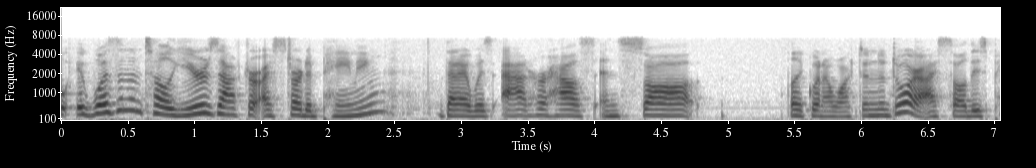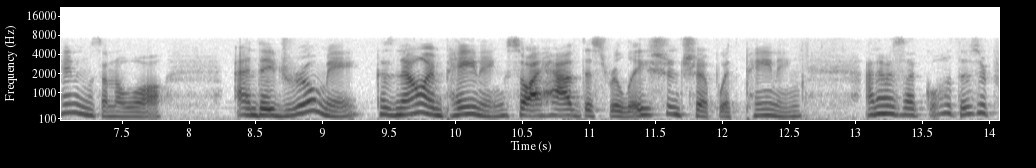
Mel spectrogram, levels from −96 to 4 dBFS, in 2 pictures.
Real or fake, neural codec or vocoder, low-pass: real; none; 7.2 kHz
